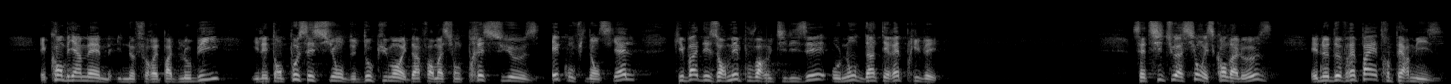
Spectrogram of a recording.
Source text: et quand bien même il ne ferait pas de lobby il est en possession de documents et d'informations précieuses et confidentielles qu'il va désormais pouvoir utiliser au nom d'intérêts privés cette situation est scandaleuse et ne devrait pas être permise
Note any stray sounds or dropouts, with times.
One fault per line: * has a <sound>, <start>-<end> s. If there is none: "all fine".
all fine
